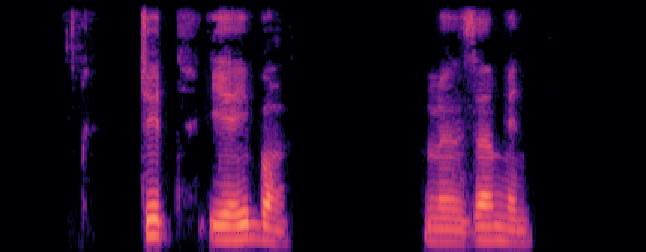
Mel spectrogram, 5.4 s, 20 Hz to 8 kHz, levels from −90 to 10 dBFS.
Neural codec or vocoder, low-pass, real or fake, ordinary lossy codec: none; 7.2 kHz; real; AAC, 48 kbps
